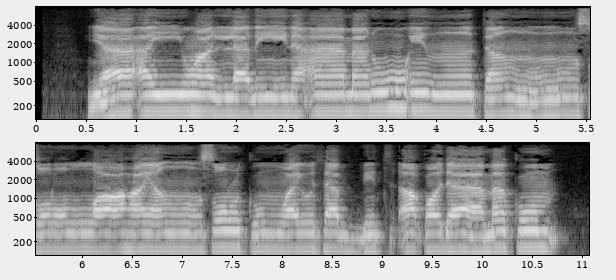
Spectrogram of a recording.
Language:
Arabic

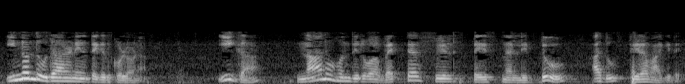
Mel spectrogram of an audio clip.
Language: Kannada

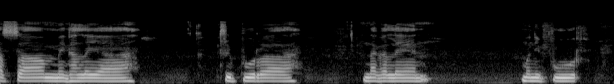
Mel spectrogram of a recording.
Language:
Bodo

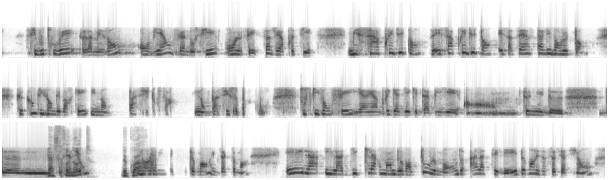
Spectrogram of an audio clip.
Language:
French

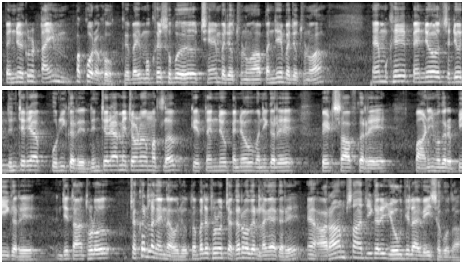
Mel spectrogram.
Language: Sindhi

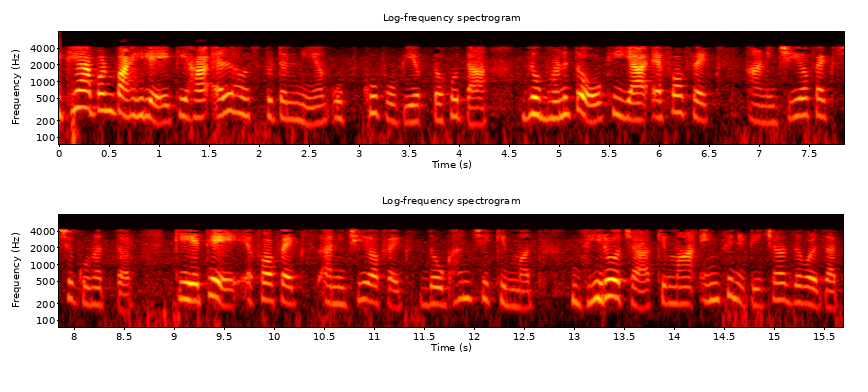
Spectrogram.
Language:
Marathi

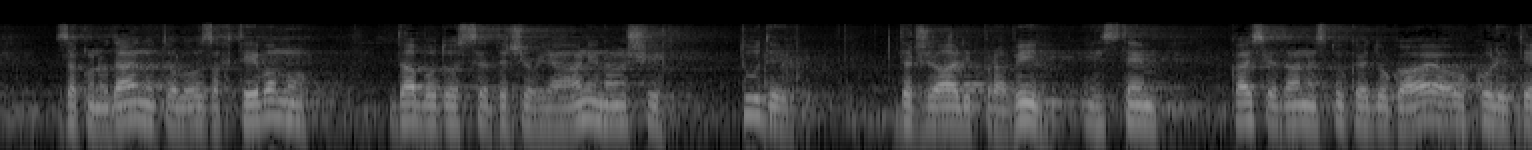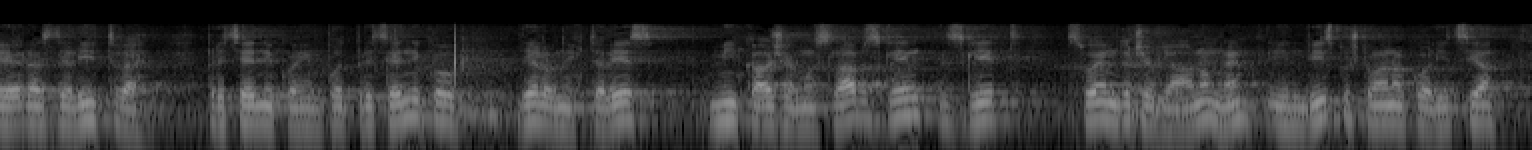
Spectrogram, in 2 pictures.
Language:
Slovenian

